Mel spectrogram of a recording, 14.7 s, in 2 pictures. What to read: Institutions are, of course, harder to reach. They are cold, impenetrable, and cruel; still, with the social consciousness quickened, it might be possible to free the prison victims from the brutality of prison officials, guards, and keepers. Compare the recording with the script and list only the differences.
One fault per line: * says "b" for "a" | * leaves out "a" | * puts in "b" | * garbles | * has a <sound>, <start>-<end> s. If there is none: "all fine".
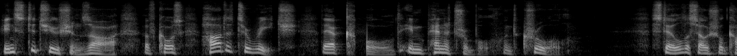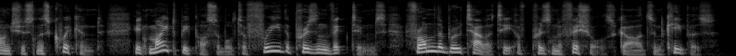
* has a dropout, 3.5-3.7 s
* leaves out "with"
